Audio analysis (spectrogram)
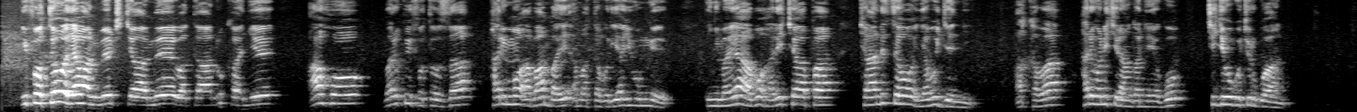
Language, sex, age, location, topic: Kinyarwanda, male, 18-24, Huye, health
